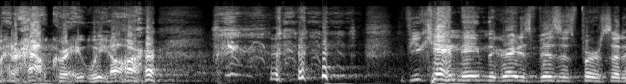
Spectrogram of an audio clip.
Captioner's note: laughter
